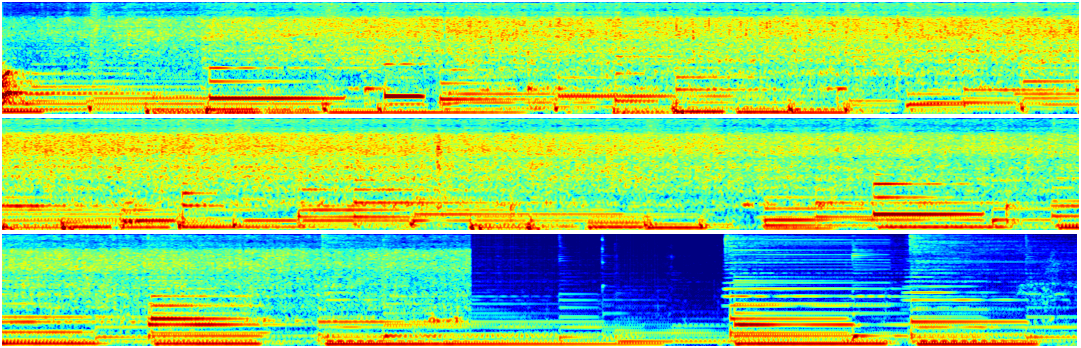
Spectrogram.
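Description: A spice paste of ground coriander, cumin and Kashmiri chili powder loosened with a little water sizzles steadily in a pan for stuffed potato curry, with stirring throughout and tuneful background music playing over it.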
